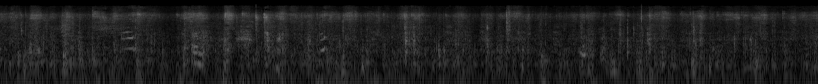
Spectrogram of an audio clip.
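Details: Flute's pups at three weeks old, nursing and playing indoors: thin whimpering squeaks come in scattered bursts, with a broad rustling hiss underneath.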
